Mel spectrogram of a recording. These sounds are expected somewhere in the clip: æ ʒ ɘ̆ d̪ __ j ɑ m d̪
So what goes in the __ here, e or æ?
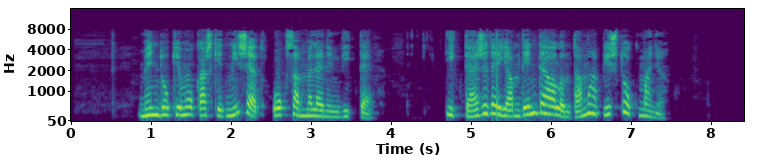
æ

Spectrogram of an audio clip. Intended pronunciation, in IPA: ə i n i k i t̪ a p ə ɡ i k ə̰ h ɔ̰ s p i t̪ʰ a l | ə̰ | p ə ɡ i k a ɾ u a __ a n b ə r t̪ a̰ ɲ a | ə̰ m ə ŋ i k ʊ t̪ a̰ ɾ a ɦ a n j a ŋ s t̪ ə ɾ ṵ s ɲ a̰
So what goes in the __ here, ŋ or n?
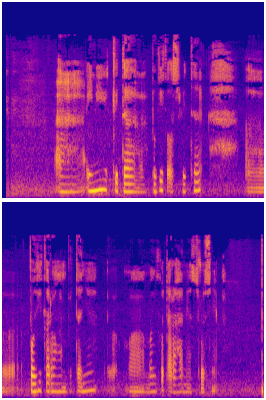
ŋ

